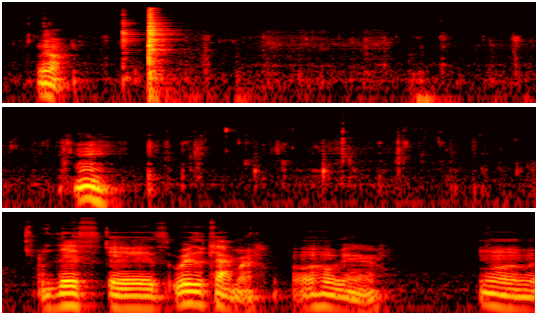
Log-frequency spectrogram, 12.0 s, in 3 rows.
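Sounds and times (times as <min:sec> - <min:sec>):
person chewing: 0:00.0 - 0:08.9.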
